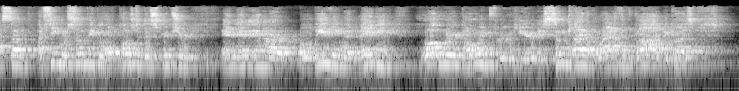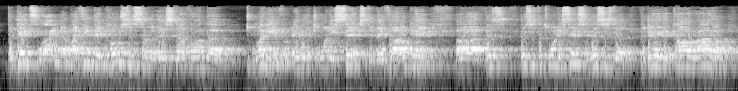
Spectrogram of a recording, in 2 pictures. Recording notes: Sound issues week #2 of shut down.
